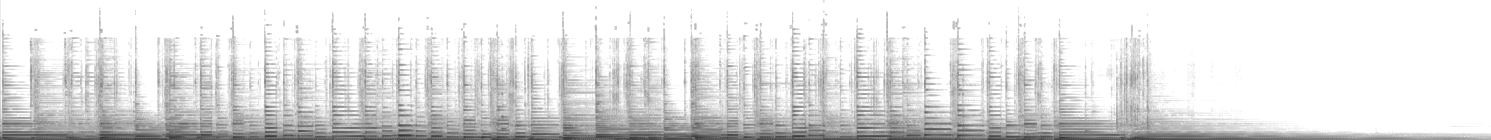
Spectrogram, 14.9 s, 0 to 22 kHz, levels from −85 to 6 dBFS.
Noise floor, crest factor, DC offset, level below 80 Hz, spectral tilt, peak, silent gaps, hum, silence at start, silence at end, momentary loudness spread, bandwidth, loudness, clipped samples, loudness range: -50 dBFS; 18 dB; under 0.1%; -58 dBFS; -7 dB/octave; -6 dBFS; none; none; 0 s; 0.4 s; 8 LU; 17.5 kHz; -23 LUFS; under 0.1%; 6 LU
